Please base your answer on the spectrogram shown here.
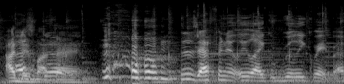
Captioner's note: laughs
